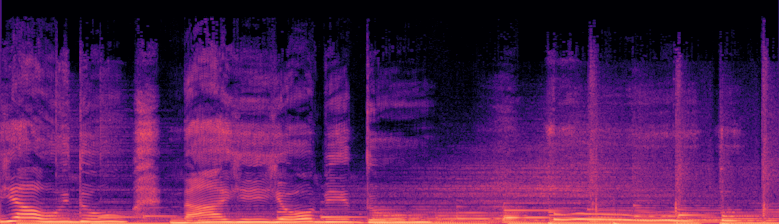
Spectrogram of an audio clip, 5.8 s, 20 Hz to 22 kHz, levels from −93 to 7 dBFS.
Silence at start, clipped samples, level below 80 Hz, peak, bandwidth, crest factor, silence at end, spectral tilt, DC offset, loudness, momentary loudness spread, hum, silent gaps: 0 s; under 0.1%; -26 dBFS; 0 dBFS; 17.5 kHz; 12 dB; 0 s; -7 dB/octave; under 0.1%; -14 LUFS; 4 LU; none; none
